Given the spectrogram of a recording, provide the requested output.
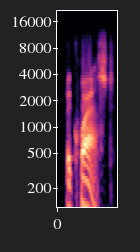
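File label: "bequest", American English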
